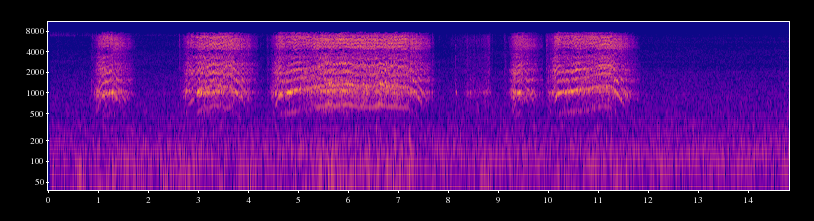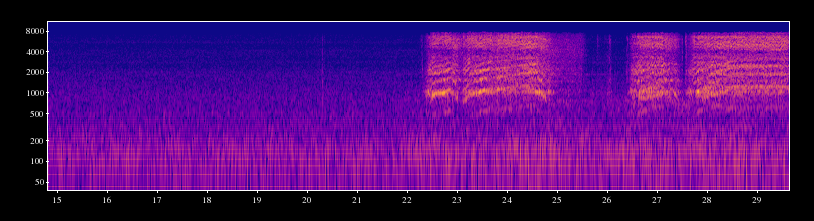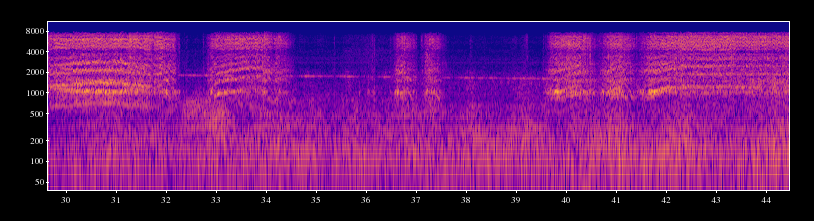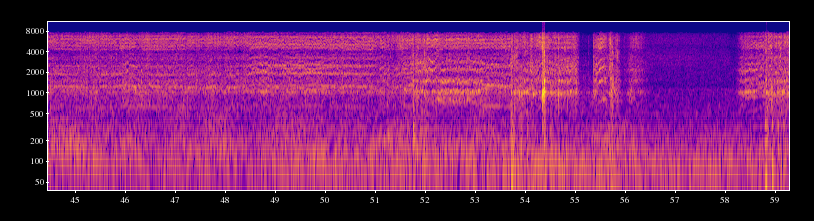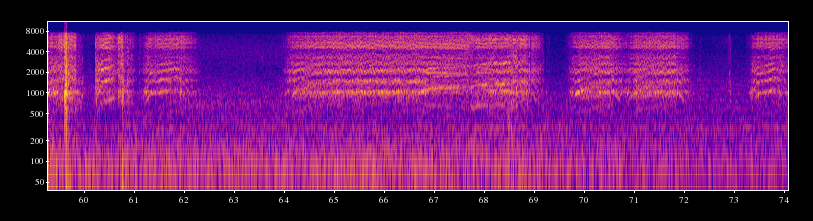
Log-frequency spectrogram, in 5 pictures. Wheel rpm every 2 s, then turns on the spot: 20, 60, 100, 110, 20, 80, 0, 0, 0, 0, 0, 90, 60, 60, 150, 150, 90, 20, 20, 20, 80, 160, 160, 160, 160, 160, 160, 130, 10, 100, 110, 10, 130, 160, 100, 110, 40.
24-26 54-56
